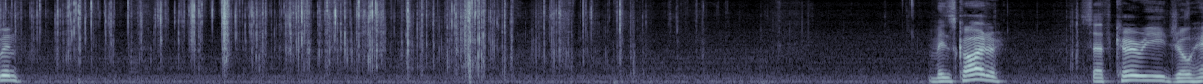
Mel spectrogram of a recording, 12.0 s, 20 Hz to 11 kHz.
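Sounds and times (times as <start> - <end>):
plastic wrapper tearing and crinkling: 0.0 - 7.0.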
